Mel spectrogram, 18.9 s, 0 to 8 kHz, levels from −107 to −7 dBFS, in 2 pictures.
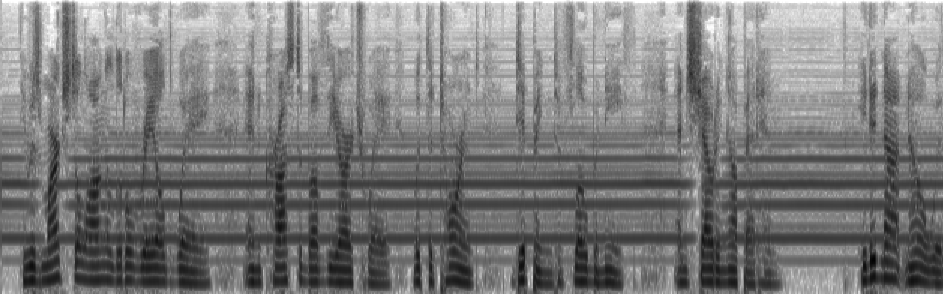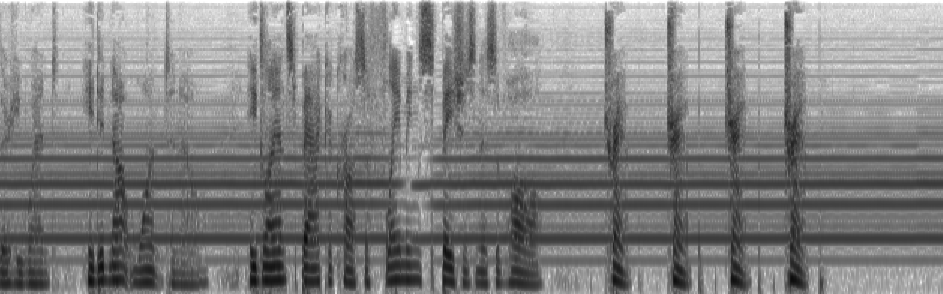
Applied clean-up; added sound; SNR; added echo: none; Wind instrument, woodwind instrument; 7 dB; none.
